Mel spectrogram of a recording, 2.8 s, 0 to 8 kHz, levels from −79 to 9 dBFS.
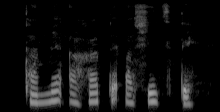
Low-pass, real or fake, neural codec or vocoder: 7.2 kHz; fake; codec, 16 kHz, 16 kbps, FreqCodec, larger model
